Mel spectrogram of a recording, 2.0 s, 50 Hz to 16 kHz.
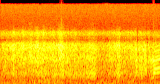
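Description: Steady rushing cockpit noise of a Cessna 152 Aerobat in a spin, its engine and airflow heard as a thin, tinny hiss over the aircraft's radio.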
